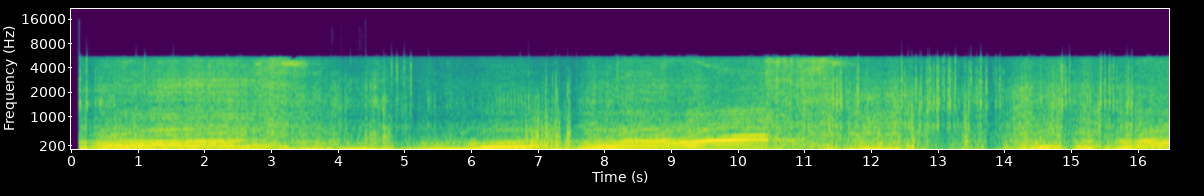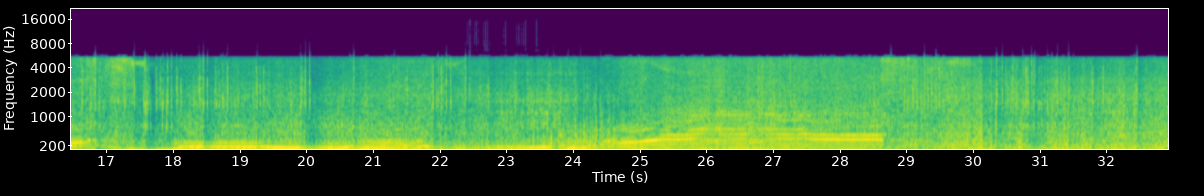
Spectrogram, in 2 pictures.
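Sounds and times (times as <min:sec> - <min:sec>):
car engine revving hard: 0:05.8 - 0:11.0, 0:23.4 - 0:29.3.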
